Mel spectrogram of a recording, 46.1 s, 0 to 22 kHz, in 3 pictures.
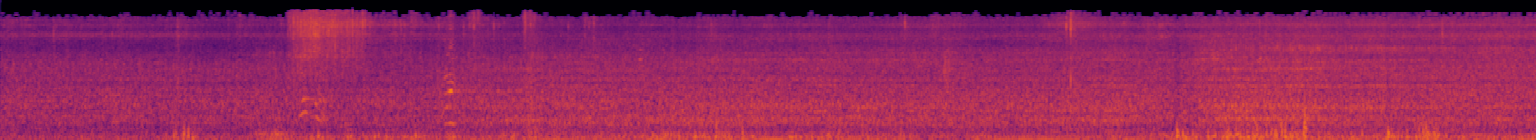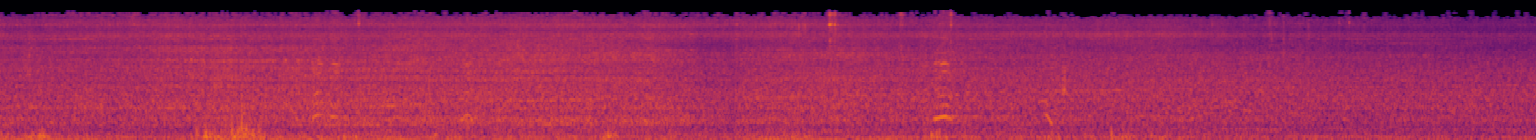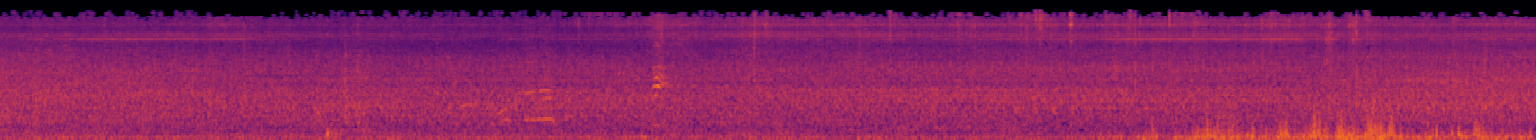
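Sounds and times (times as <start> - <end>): traffic rumble: 0.0 - 46.0
wind on microphone: 6.2 - 9.2, 11.4 - 18.4, 41.8 - 46.0.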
